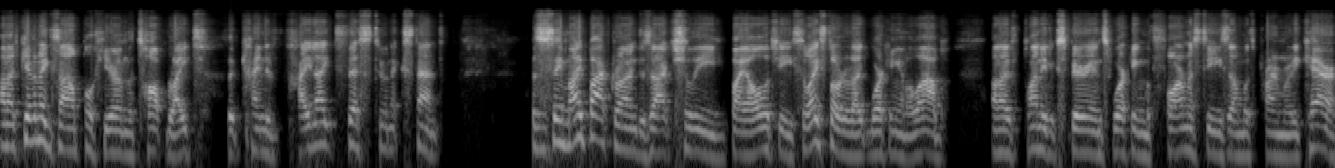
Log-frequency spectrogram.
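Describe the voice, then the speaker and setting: Speaking in a Northern Irish accent, a man has a fairly high pitch and a bright, sharp tone. His pace is fairly quick, his pitch variation ordinary, and the recording very clean with a silent background. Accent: Northern Irish (Belfast). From Northern Ireland, Belfast. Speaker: big data company health lead, biologist. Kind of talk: conference presentation. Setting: conference seminar with audience. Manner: loud; fast.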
